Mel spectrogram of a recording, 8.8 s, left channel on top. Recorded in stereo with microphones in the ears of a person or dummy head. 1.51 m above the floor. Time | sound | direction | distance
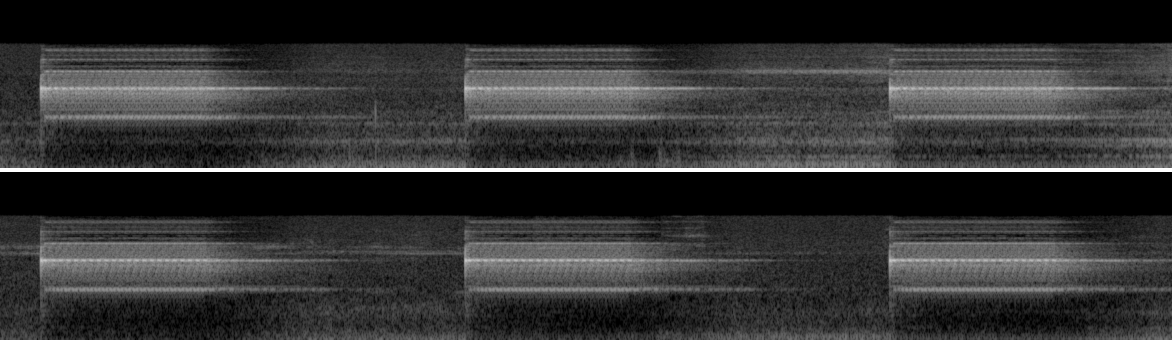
0.3 | a phone ringing | 10° right (ahead or behind) | 1.3 m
